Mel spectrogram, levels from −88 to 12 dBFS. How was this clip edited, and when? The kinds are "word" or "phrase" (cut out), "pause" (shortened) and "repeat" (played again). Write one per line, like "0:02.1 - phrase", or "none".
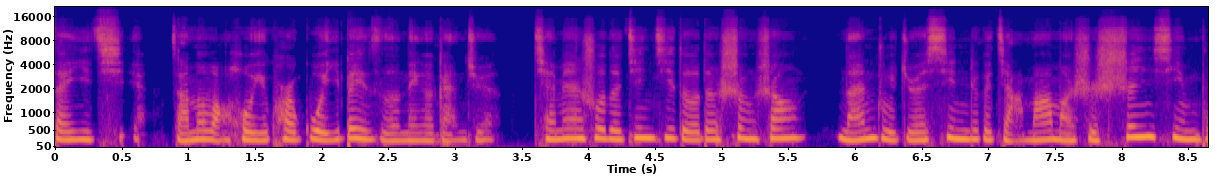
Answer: none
